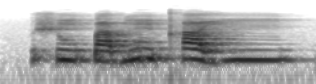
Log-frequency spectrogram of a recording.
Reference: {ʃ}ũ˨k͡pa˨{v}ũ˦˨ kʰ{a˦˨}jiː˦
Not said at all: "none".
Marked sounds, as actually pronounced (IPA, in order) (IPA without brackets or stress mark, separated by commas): ʃ, b, a˦˨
